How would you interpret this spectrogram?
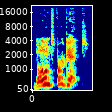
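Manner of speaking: slow, loud bossy father; father's orders. Acted. Father barking chores at his daughter, slow and loud. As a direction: lay down the law slowly.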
